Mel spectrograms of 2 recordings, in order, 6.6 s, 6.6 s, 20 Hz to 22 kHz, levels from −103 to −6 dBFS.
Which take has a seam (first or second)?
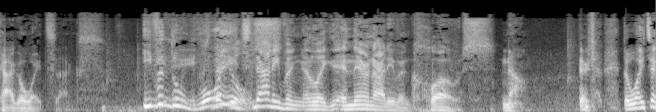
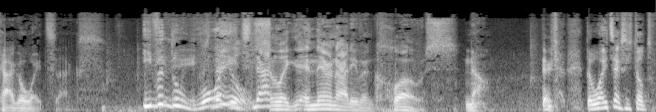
second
